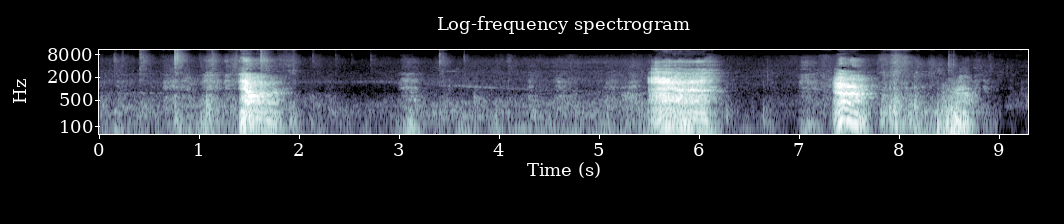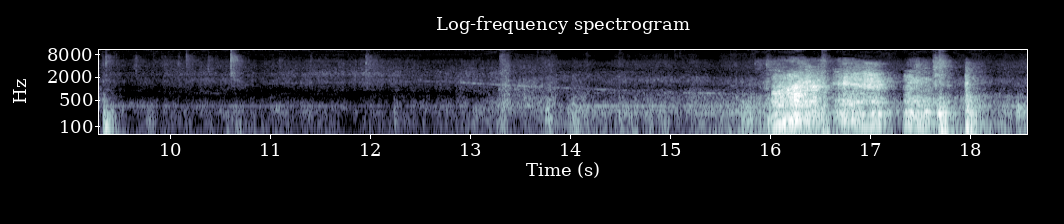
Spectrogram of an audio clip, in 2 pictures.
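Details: Pit bulls fighting: short, harsh bark and growl bursts come at about 1.5, 5.7, 7.5 and 16.5 seconds, separated by long quiet stretches with faint background noise.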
